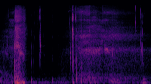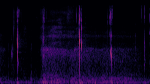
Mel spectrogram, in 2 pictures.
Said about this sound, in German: Das ist, ähm, ich glaube, ich hab's, ich glaube, ich weiß es. Das ist ähm, Funny Frisch Sour Cream Chips.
